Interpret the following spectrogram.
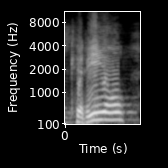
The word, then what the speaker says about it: Kirill: And this has also been the story that the patriarch in Moscow, the patriarch of the Russian Orthodox Church, Kirill, or in Russian is pronounced as Kirill, this is a story that he also tells.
